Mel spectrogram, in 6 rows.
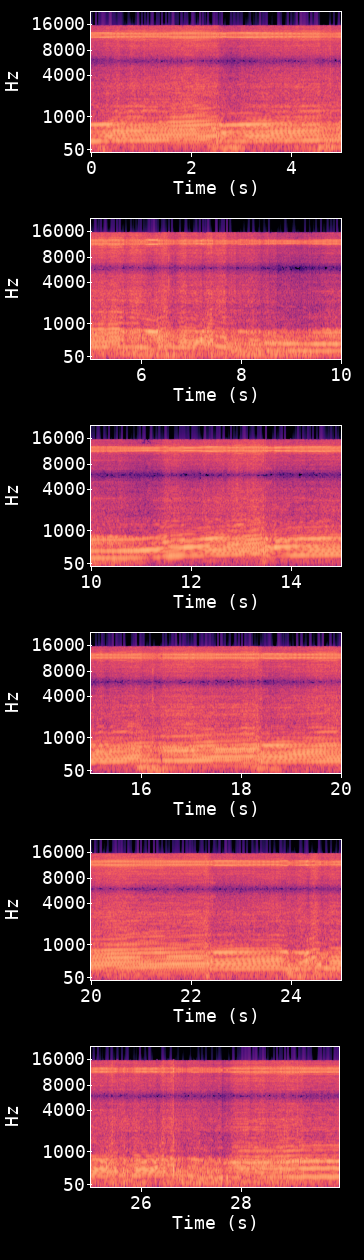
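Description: Ferrari 458 Italia's V8 with an Akrapovic exhaust, heard from inside the cabin under hard driving. The revs climb and drop over and over as it is run up through the gears and shifted down, with a steadier, lower stretch about nine seconds in.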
